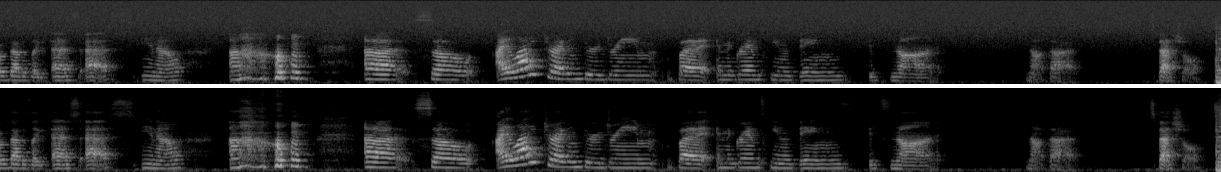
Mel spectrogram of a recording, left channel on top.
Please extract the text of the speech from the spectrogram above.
that is like SS, you know? So I like Driving Through a Dream, but in the grand scheme of things, it's not that special.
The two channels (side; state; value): left; noise; hiss, 5 dB below the sound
